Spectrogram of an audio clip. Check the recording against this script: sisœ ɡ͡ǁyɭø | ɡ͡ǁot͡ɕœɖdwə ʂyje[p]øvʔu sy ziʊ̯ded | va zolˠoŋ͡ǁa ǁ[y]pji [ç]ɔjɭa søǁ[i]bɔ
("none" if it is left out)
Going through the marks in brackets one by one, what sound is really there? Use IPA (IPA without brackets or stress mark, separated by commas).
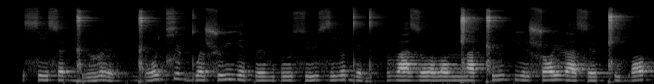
p, y, ʂ, i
